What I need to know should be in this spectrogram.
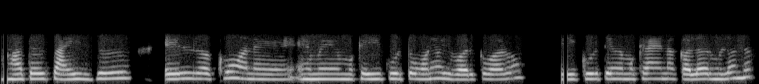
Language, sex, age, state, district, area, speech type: Sindhi, female, 18-30, Gujarat, Surat, urban, conversation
